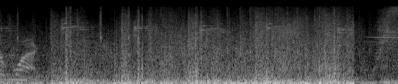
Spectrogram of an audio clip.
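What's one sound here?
Explosions burst nearby.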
